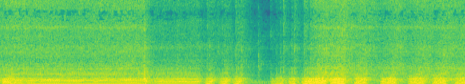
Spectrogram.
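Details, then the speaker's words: Homelite chainsaw after fouled plug found and fuel tank emptied, refueled and started per choke/primer instructions: small two-stroke idles then revs up in clean rising bursts; runs normally. "well this chainsaw lives another day"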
